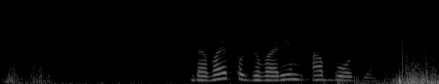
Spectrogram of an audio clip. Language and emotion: Russian, neutral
